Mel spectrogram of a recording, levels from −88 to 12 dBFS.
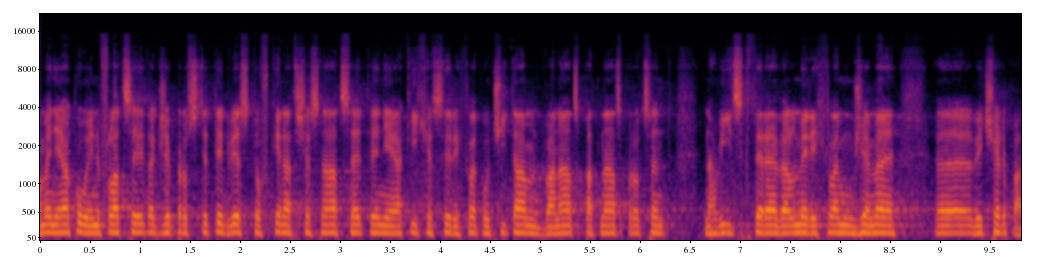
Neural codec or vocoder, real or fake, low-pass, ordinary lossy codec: none; real; 14.4 kHz; Opus, 16 kbps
